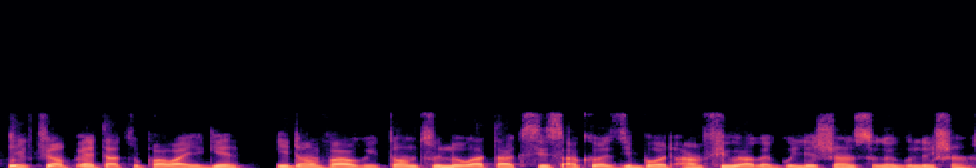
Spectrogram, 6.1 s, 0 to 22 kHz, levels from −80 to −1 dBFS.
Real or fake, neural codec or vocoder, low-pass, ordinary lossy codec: fake; codec, 16 kHz, 2 kbps, FunCodec, trained on Chinese and English, 25 frames a second; 7.2 kHz; none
